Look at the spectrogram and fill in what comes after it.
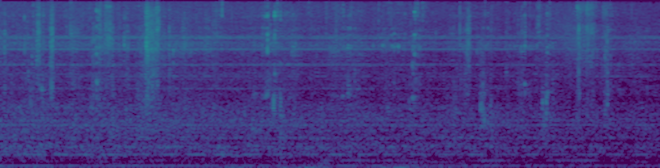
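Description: Faint biting and chewing of a brisket slider in a soft bun, heard as scattered small clicks and crunches, over a low steady hum of room tone.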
